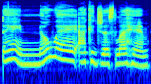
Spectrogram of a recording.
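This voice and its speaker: A woman's voice: mid-range voice, slow pace, close to an everyday voice. A woman playing a streetwise, unsettled young American woman in an audio drama monologue, confiding in colloquial, emphatic speech. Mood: puzzled, insistent. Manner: colloquial, sassy, emphatic, dropping into whispers.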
